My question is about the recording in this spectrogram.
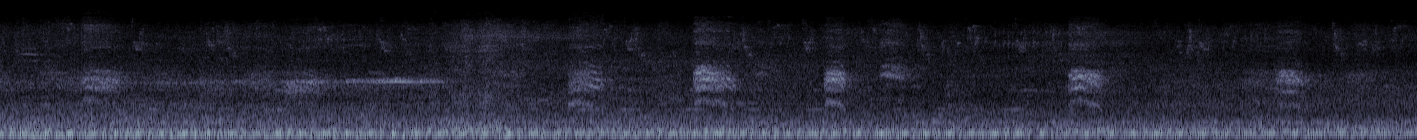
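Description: Crows cawing, short calls every one or two seconds, over a steady low background hum.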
